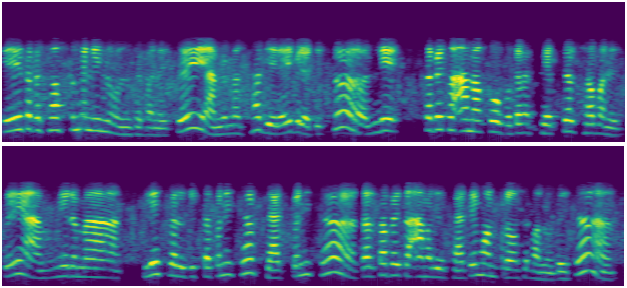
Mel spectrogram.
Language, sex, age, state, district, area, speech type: Nepali, female, 30-45, West Bengal, Darjeeling, rural, conversation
